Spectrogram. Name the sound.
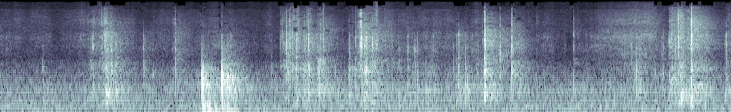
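cutting out a paper pattern piece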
